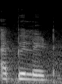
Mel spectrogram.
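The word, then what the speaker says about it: epaulette: एक सेकेंड में देखती हूँ इसको प्रोनाउंस कैसे करते हैं। हाँ, इसको बोलते हैं एप्यूलेट, इसका मतलब होता है शोल्डर ऑर्नामेंट।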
